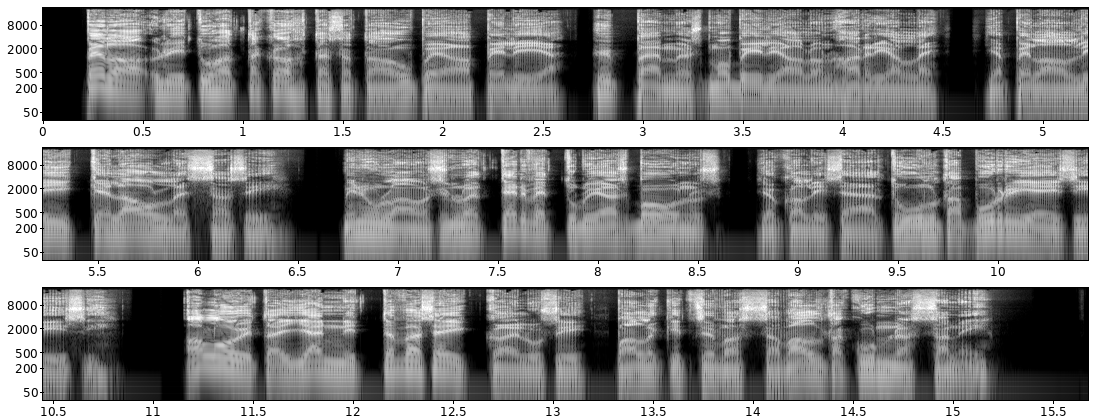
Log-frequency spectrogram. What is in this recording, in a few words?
Commercial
